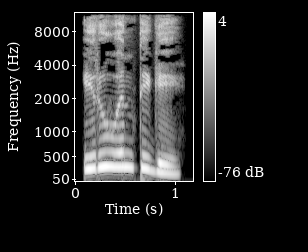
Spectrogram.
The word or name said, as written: ಇರವಂತಿಗೆ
